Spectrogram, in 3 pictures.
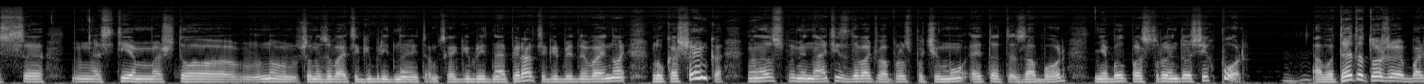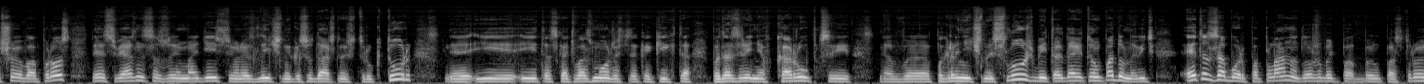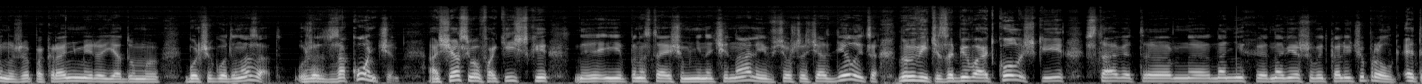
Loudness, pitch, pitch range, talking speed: -19 LUFS, 140 Hz, 130-155 Hz, 145 wpm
